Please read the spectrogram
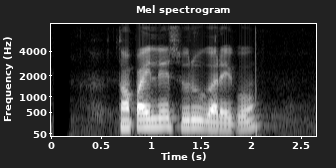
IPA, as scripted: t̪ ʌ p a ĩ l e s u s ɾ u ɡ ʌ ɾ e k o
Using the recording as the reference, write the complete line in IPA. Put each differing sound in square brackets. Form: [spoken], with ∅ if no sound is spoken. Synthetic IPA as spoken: t̪ ʌ p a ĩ l e s u [∅] ɾ u ɡ ʌ ɾ e k o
